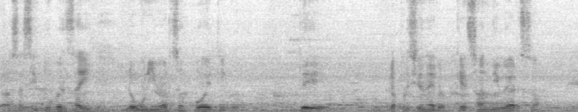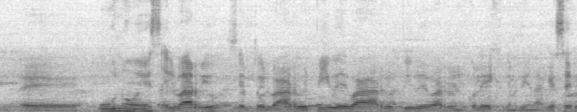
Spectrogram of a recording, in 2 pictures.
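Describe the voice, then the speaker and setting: A man's voice: mid-range voice, rough recording. A man, co-hosting a casual podcast discussion and thinking aloud with many fillers. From southern Chile. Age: 30s. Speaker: podcast co-host.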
